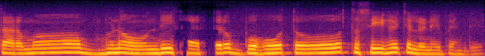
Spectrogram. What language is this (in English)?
Punjabi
